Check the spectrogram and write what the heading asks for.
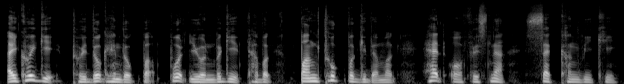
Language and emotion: Manipuri, happy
